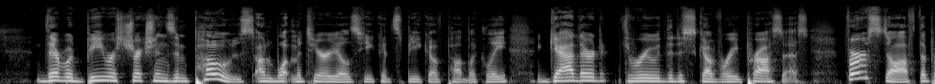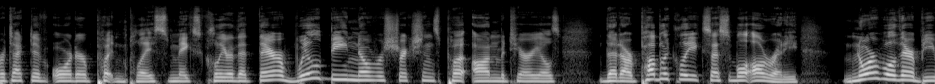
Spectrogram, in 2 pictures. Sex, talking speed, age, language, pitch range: male, 150 wpm, 20-39, English, 135-180 Hz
